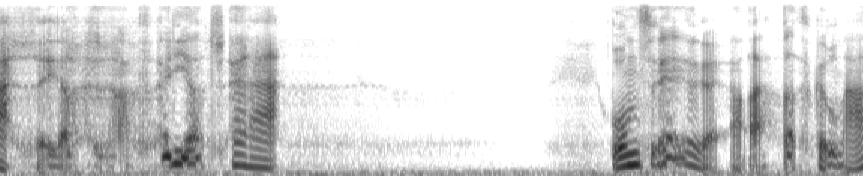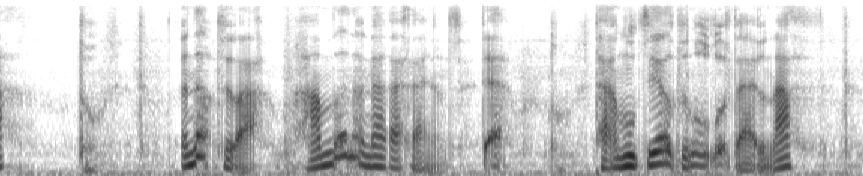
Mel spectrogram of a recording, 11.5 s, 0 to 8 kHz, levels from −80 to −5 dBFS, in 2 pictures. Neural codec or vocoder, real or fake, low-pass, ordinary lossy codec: autoencoder, 22.05 kHz, a latent of 192 numbers a frame, VITS, trained on many speakers; fake; 7.2 kHz; none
